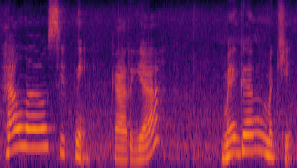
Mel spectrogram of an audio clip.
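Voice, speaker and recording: A woman's voice: sits high, sing-song, slow pace, a little hiss or hum, poor audio. A woman with an Indonesian accent reads a children's picture book aloud expressively, engaging young listeners with questions and exclamations. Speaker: children's storyteller.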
